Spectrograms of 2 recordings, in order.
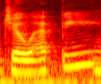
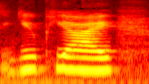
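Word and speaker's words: joepii: people like to say joei but the J is actually pronounced more like a y so it's UPI but you do you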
